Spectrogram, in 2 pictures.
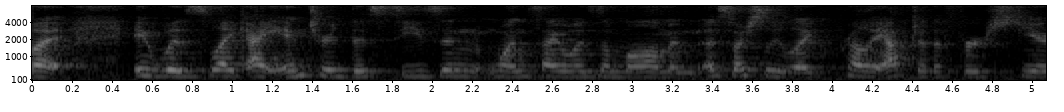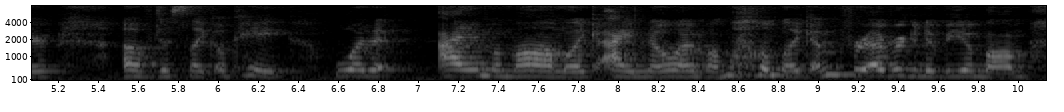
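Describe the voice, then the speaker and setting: A woman with a fairly high pitch, very fast and monotone, with audible room echo. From Arkansas. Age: 20s. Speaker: stay-at-home mom. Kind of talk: casual chat.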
